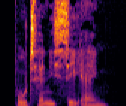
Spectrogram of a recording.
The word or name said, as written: botanisering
